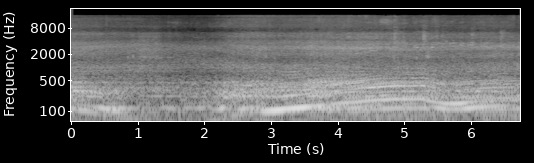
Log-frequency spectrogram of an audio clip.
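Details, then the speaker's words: 2016 Dodge Charger R/T V8, 13k miles, with settled-in Gibson exhaust, drive-by: deep hollow burble swelling as it passes and revs, no misfire or rattle; normal V8 exhaust note. "All right, so I'm gonna do a little drive-by right now so you guys can hear the Gibson exhaust, because now it's kind of settled in. You can really hear its deep aggressive tone. It's nice hollow aggressive sound, pure Americana."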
